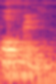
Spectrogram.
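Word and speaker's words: often: उसके बाद ओ एफ टी इ एन ओफेन।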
